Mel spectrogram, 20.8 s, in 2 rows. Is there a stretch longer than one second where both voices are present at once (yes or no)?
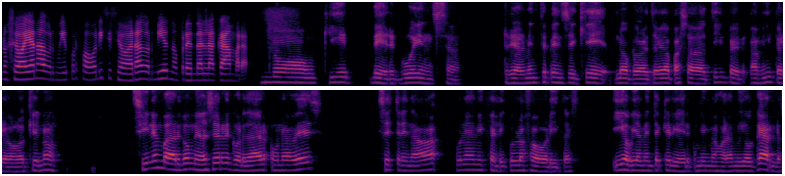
no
